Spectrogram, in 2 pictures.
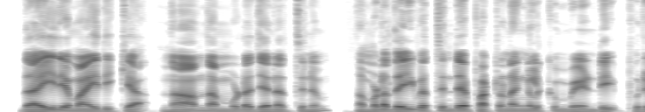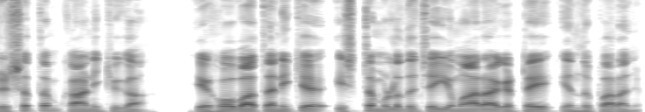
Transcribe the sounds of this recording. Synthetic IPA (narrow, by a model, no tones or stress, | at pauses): d̪ɐjɾjɐmaːjiɾikʲːɐnaːmnɐmːuɽed͡ʑe̞nɐt̪ːinumnɐmːuɽe̞d̪e̞jʋɐt̪ːinde̞pɐʈːɐɳɐŋːɐɭkumʋe̞ːɳɖipuɾuʂɐt̪ːɐmkaːɳik̬ʲːuɣɐ | je̞ɦo̞ːʋɐt̪ɐnikʲːɨiʂʈɐmuɭːɐðɨt͡ɕe̞jːumaːraːɣɐʈːe̞enːupɐrɐɲːu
